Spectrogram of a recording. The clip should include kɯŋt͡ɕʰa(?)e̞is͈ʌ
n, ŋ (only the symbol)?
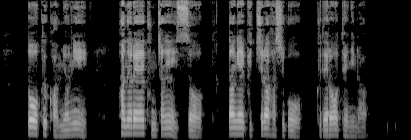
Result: ŋ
